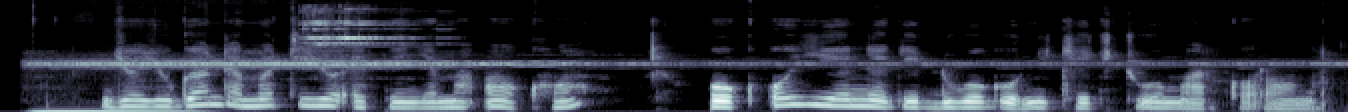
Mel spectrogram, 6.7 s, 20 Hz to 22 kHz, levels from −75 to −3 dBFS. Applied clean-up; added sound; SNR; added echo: classical method log-MMSE.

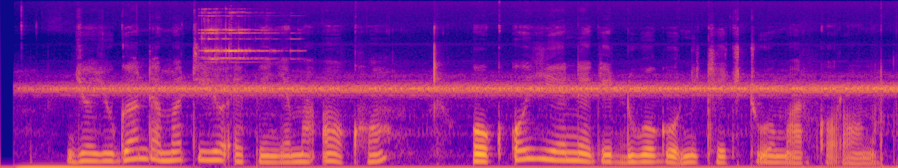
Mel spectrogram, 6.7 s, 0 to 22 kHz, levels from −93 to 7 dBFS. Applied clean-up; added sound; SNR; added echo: none; Bell; 5 dB; none.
